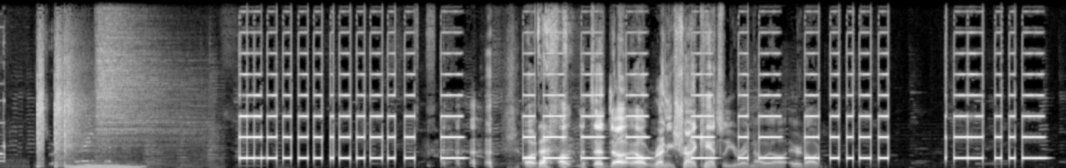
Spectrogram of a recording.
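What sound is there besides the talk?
morse code beeps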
